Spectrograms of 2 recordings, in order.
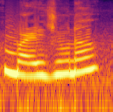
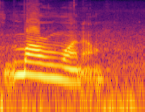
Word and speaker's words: marijuana: over here it's marijuana marijuana it's not marijuana we're going to put our stress over here that's marijuana jay is silent over here the next term is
